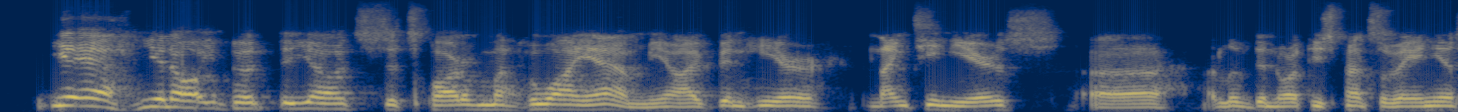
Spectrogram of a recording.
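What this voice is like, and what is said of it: New York accent. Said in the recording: “accent. I already feel it. You're sick of people saying the New York accent.”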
